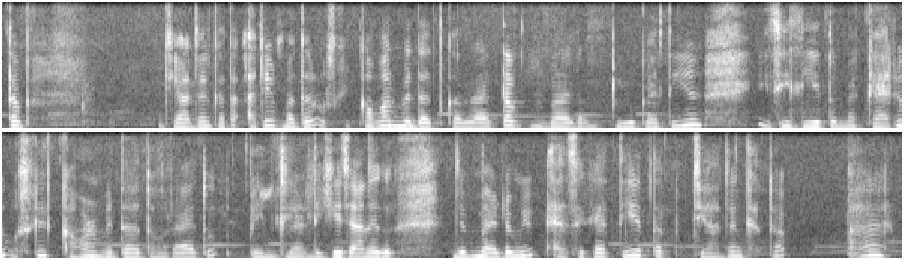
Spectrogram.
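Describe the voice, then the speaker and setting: A young woman narrating a fanfiction story, reading every part herself and often dropping into a soft whisper. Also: a little high, fairly even intonation, fairly quick, slight background noise.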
